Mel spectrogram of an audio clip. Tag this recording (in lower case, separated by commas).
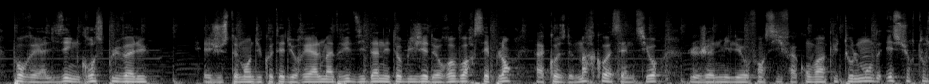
music, speech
